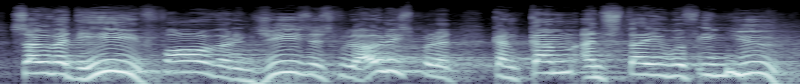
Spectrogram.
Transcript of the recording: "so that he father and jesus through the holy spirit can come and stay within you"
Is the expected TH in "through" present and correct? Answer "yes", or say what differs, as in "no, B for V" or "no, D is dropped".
no, F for TH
